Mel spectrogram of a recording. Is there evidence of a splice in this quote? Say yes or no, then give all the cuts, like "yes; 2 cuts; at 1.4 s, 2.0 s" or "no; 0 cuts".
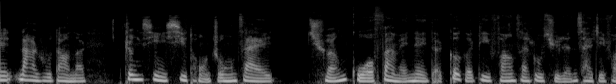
no; 0 cuts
